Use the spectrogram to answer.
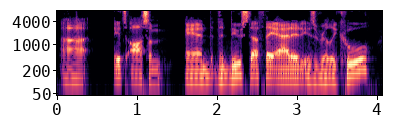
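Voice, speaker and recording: A man's voice: on the low side, animated, normal speed, vocal fry, no room sound, studio quality. A man co-hosting a podcast, explaining things in an informal, enthusiastic way in casual chat about video games. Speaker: podcast co-host reviewing games.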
